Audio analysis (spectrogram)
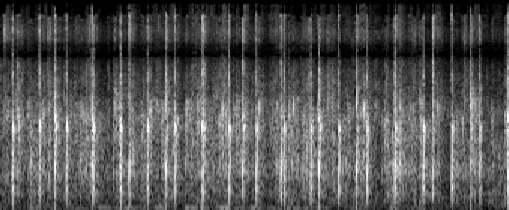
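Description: Audience at a general assembly of a multiple sclerosis association claps in appreciation, a close, lively burst of individual hand claps over a continuous wash of applause.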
